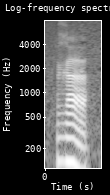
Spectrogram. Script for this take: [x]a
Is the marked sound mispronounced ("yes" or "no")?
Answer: yes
